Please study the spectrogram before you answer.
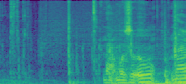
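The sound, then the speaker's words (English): Car keys jangling as a car is switched off in a countryside lay-by: a few sharp metallic clicks and rattles, after which a person starts talking. “Sorry, just switch my car off. Because I'm parked in a lay-by in the countryside”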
